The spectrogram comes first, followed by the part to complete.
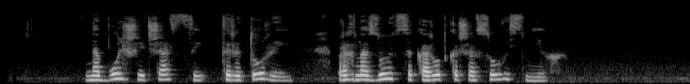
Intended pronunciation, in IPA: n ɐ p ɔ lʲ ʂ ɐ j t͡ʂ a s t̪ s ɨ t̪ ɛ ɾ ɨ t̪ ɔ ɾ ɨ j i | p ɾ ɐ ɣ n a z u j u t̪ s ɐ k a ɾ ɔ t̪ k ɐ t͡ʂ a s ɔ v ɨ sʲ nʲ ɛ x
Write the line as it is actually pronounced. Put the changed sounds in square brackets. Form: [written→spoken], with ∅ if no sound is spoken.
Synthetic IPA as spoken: n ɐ [p→b] ɔ lʲ ʂ ɐ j t͡ʂ a s t̪ s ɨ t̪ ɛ ɾ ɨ t̪ ɔ ɾ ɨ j i | p ɾ ɐ ɣ n a z u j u t̪ [s→sː] ɐ k a ɾ ɔ t̪ k ɐ t͡ʂ a s ɔ v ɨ sʲ nʲ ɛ x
